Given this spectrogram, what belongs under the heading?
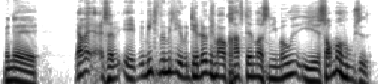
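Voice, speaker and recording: A man's voice: mid-range voice, lively intonation, dark tone. Laid-back middle-aged man bantering. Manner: laid-back banter, swears and hesitates often. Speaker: comedian podcast co-host. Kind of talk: casual chat.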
